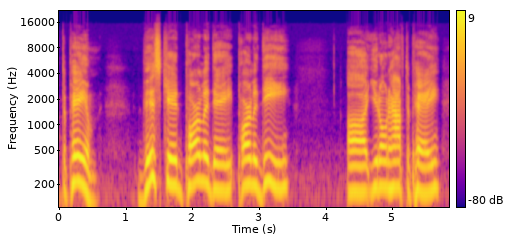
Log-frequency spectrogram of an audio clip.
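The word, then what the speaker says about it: Palardy: But Michael Parladé, or Parladé, I think is the way it's pronounced.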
